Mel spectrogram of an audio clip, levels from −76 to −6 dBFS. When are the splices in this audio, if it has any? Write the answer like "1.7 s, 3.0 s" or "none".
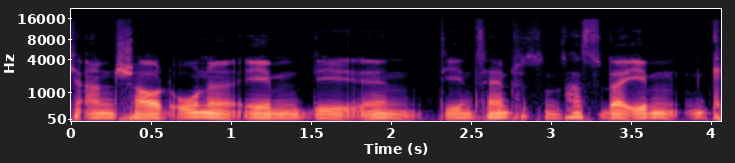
1.5 s, 2.3 s, 3.1 s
